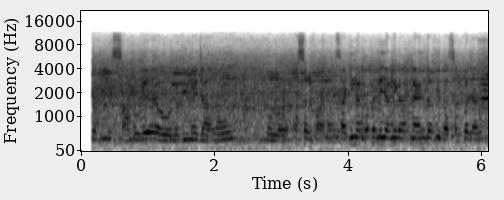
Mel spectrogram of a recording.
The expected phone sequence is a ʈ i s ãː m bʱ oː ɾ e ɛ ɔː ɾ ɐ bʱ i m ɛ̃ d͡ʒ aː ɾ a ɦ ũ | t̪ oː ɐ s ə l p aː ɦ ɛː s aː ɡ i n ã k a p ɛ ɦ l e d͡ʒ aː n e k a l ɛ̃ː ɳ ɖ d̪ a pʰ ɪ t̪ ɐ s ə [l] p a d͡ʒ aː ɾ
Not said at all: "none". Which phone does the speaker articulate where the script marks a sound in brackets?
l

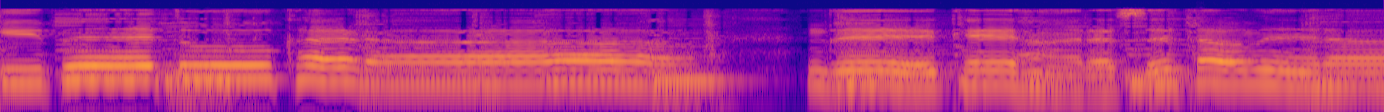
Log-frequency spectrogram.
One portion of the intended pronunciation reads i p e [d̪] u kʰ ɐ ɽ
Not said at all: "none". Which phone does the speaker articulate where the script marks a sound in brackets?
t̪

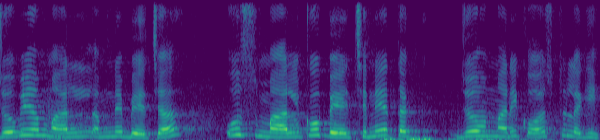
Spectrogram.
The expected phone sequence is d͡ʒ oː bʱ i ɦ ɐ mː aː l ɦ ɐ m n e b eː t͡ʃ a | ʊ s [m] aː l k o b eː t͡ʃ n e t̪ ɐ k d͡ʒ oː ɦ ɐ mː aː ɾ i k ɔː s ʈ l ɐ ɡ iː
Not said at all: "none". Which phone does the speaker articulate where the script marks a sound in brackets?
m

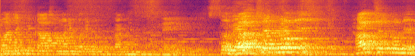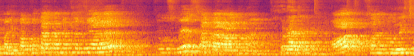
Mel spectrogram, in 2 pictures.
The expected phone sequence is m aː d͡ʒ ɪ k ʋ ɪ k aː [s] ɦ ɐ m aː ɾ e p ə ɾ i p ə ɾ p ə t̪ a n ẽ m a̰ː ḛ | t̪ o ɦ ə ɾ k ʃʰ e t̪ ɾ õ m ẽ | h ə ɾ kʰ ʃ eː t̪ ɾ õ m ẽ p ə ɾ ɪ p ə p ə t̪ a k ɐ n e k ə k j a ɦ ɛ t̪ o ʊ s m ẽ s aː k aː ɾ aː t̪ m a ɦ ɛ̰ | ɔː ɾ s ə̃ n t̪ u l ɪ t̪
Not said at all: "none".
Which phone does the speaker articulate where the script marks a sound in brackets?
s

